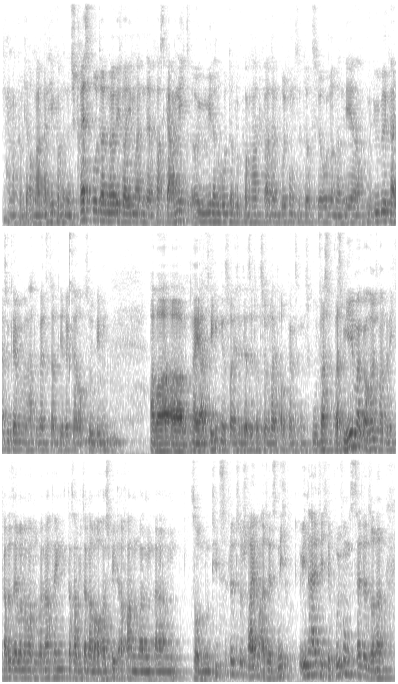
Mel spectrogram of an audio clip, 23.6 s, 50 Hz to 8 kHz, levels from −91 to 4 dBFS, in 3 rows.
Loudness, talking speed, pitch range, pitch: -36 LUFS, 235 wpm, 100-110 Hz, 105 Hz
